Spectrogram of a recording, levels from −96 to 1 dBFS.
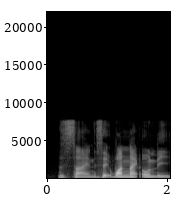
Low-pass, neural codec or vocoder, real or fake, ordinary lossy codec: none; none; real; none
